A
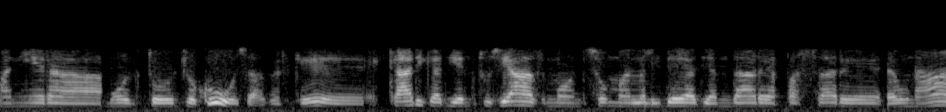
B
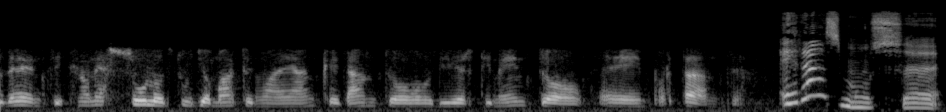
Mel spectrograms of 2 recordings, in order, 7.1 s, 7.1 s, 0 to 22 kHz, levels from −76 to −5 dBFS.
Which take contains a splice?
B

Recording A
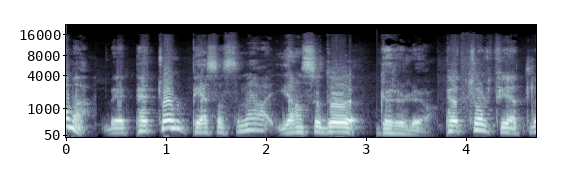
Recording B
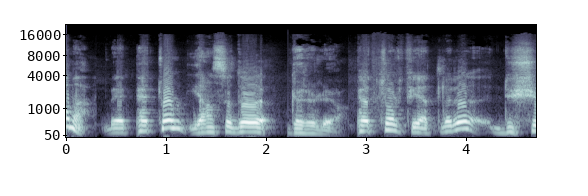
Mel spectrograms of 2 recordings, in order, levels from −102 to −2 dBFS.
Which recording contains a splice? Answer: B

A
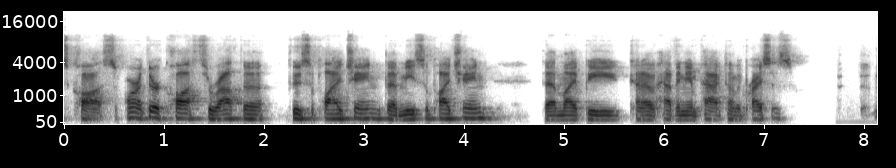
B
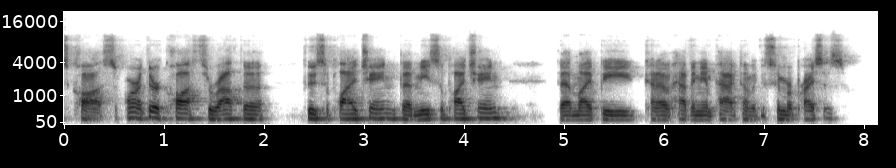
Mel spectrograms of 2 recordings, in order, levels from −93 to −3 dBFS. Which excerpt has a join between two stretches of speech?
A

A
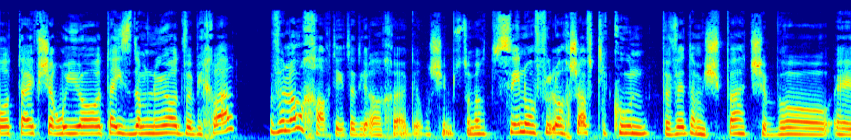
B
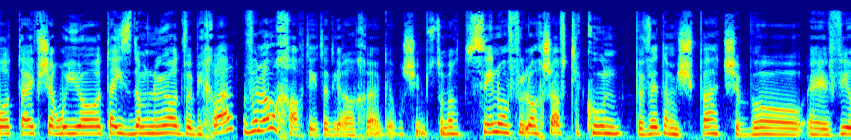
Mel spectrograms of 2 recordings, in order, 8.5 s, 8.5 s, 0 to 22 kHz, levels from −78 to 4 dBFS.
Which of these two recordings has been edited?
B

